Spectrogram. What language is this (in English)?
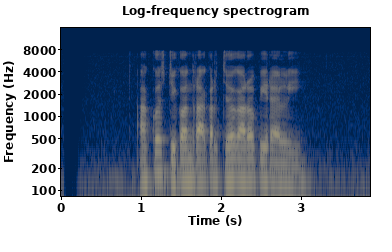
Javanese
